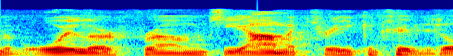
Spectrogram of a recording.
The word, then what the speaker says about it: Euler: It looks like Euler, E-U-L-E-R, but it's pronounced Euler.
